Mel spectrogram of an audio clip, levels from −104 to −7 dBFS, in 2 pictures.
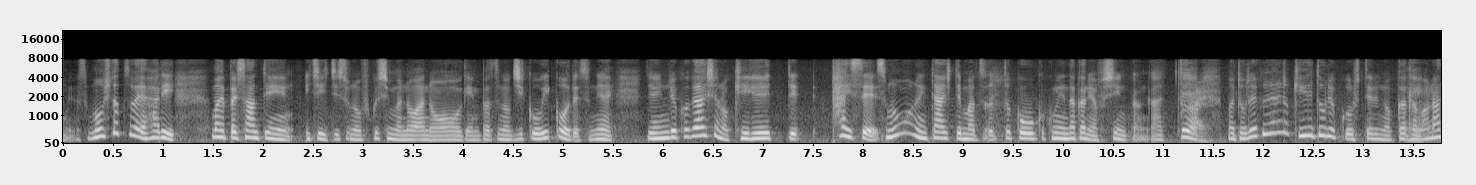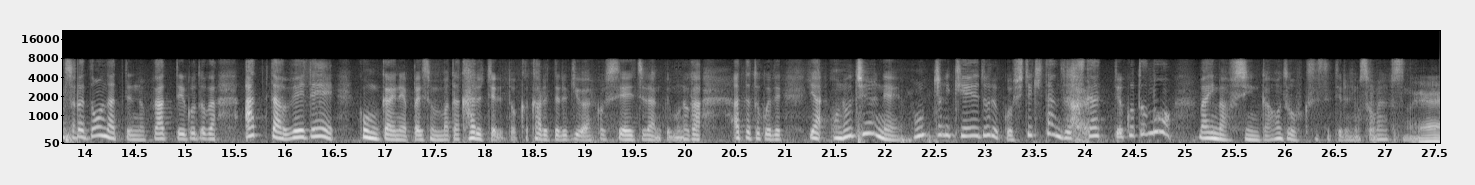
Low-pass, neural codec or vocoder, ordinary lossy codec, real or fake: none; codec, 16 kHz, 0.8 kbps, ZipCodec; none; fake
